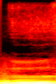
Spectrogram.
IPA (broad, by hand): v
